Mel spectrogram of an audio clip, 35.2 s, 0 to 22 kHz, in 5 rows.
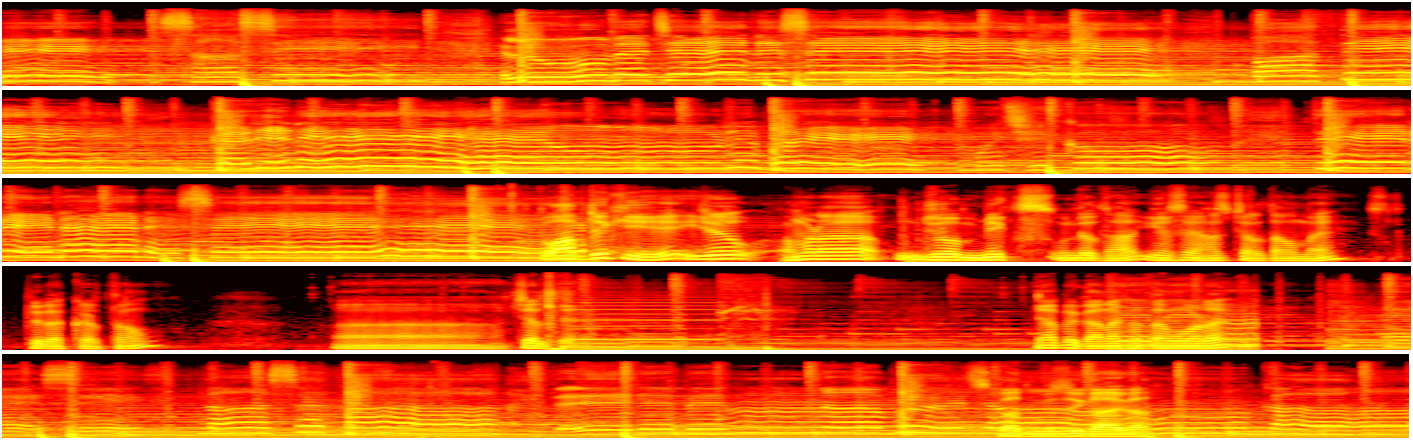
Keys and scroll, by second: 17.0 space, 18.6 ctrl+=, 24.0 space, 30.3 ctrl+=.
